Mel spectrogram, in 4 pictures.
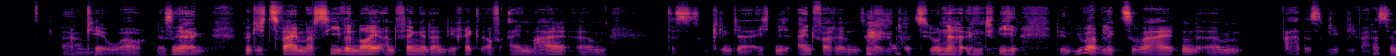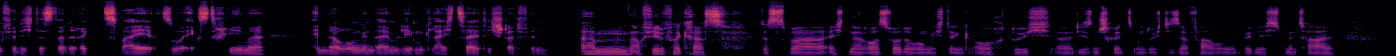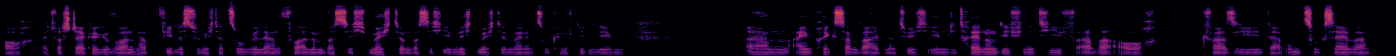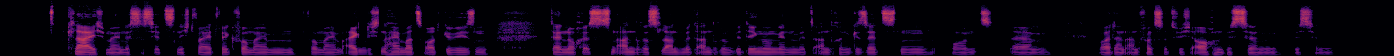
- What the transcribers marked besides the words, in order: tapping; laugh; laughing while speaking: "irgendwie"; exhale; "Heimatsort" said as "Heimatort"
- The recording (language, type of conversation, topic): German, podcast, Wie gehst du mit Zweifeln bei einem Neuanfang um?
- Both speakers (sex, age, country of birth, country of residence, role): male, 25-29, Germany, Germany, guest; male, 35-39, Germany, Germany, host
